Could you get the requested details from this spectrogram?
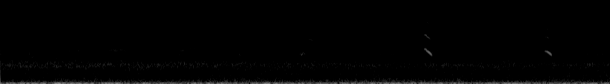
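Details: At the Manton Bay nest on 13 May 2023, an osprey feeds the season's first chick after her mate delivered a trout in the morning; two clear down-slurred whistles about a second apart above constant low wind-like noise.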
